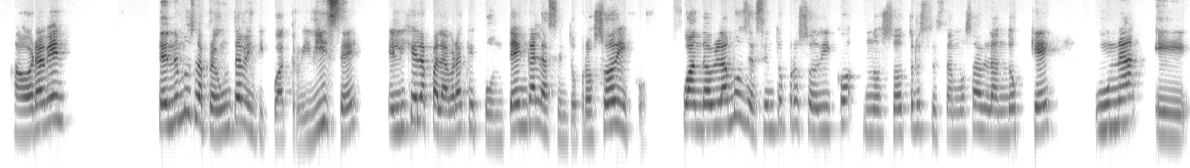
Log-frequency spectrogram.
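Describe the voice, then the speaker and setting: A woman's voice: fairly high pitch, darkish tone. A woman tutor with a Mexican Spanish accent, explaining exam answers in a step-by-step grammar lesson, asking herself rhetorical questions.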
